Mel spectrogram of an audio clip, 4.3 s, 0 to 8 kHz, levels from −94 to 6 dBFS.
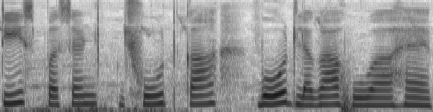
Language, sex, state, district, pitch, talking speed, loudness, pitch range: Hindi, female, Uttar Pradesh, Lucknow, 220 Hz, 110 wpm, -16 LUFS, 200-230 Hz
